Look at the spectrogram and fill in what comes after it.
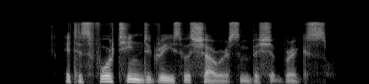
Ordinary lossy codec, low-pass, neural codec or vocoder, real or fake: none; 7.2 kHz; codec, 16 kHz, 0.8 kbps, ZipCodec; fake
